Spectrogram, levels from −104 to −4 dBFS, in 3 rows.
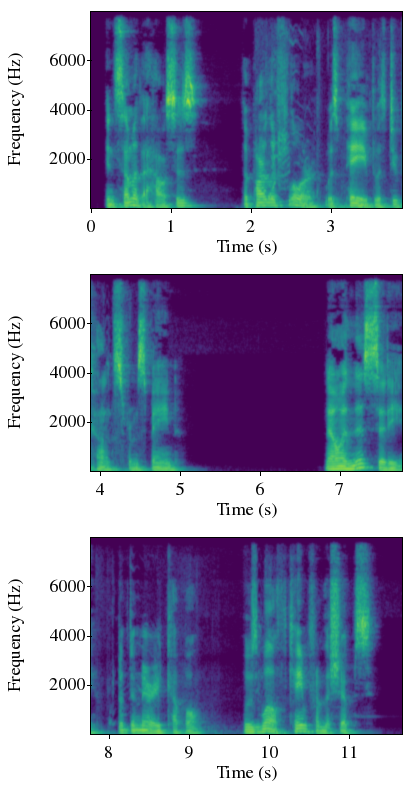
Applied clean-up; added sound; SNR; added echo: neural mask model DeepFilterNet 3.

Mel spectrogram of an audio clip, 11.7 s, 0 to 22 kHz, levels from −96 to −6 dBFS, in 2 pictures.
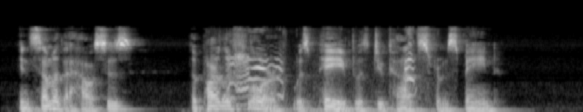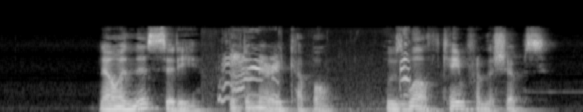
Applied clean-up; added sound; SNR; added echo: none; Meow; 7 dB; reverberation time 0.5 s.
